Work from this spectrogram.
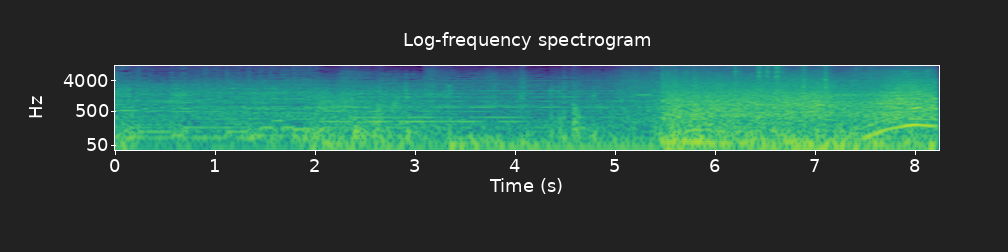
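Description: A car engine roars during a Bollywood action-movie chase as a stolen police car is driven off, the rumble building steadily and then swelling sharply louder as the vehicle closes in.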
